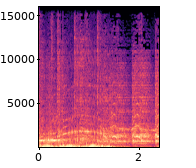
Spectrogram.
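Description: Live electronic hip-hop music played loudly over a concert PA: a bass beat with falling bass notes about three times a second, with a high gliding tone above it. The beat cuts out about one and a half seconds in.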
